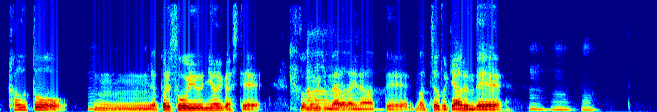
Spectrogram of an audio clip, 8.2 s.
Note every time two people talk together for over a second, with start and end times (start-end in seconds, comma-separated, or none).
3.8-5.0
